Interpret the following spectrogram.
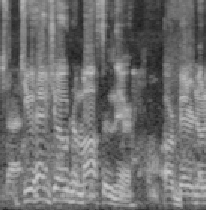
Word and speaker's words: Namath: He was not on Namath's level, not by him. When you say it like that, I think you're saying no mas. Namath. He's Hungarian. It's a Hungarian name.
